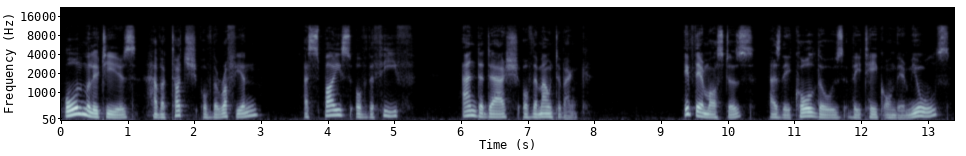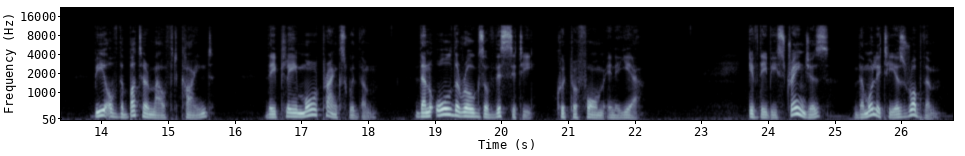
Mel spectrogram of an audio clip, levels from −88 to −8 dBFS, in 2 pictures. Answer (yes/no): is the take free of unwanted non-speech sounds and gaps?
yes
